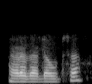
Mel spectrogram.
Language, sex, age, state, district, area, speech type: Tamil, male, 18-30, Tamil Nadu, Krishnagiri, rural, conversation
